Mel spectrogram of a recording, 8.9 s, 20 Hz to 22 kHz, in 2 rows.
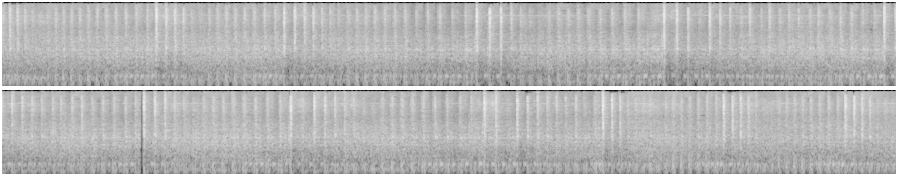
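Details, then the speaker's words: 24-inch Troy-Bilt snowblower that sat 9 months with gas and ran only on choke, after carburettor cleaning with tip cleaners. Still runs rough with engine speed hunting up and down; idle surging persists. "Okay, so it runs a little better, but it still has that annoying surging, so I'll take it back in the shop and show you what to do to finally correct that."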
